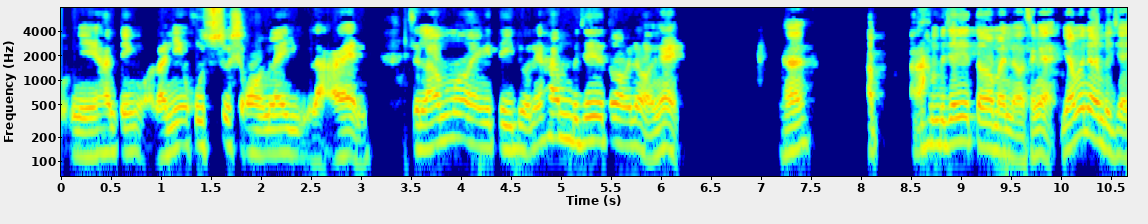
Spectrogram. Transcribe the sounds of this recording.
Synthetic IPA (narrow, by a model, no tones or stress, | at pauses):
ʔmiɦamt̪eŋɔ̰ʔlanihusʊskɔaməlajula̰ʔan | səlamɔjaŋkit̪əhidʊp̚niɦambəd͡ʒajət̪əamanɔŋat̪̚ | a | ap̚ | aɦambəd͡ʒajət̪əamanɔsaŋa̰t̪̚jaŋmanəambəd͡ʒa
